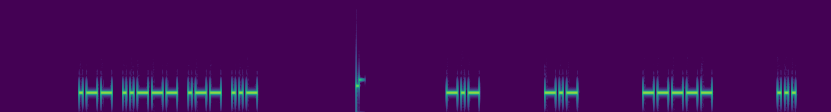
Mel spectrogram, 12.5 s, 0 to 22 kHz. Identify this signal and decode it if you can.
Morse code, heard as a keyed tone, about 22 wpm, spaced as for 11 wpm, 700 Hz. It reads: W2WU KK0S
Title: USA Call Signs - 4 Characters - 6x Character Spacing - 22wpm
